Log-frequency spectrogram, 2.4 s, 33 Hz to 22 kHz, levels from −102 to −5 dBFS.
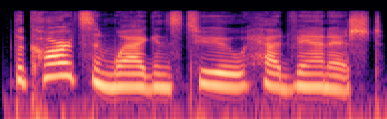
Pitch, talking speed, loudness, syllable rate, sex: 215 Hz, 175 wpm, -17 LUFS, 4.5 syllables/s, female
